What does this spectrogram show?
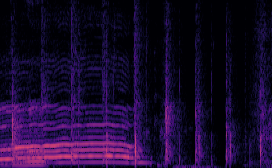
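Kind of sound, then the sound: crowd, applause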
